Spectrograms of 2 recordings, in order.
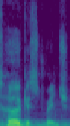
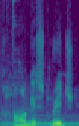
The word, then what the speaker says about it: Hergest Ridge: I always thought it was Hergus Ridge, but apparently not. Apparently, it's called Harst Ridge to rhyme with hardest.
